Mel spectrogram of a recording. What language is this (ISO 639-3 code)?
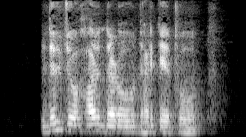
snd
